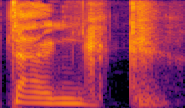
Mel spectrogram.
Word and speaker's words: Tangk: L'album Tank, alors c'est pas facile à dire, ça s'écrit T-A-N-G-K, sortira le 16 février prochain chez Partizan avec aussi le label Pias.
